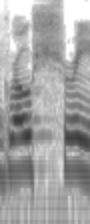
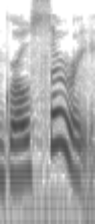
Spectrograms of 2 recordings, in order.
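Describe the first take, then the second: First: The middle consonant is an sh sound. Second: The middle consonant is a plain s sound. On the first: This is how people say it where the speaker is from. "like a S H sound more" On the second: This is how people say it in some other places. "And in some places they say grocery"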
